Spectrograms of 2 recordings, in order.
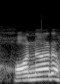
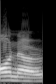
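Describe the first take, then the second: First: "হনার" with the h sounded; wrongly aspirated "হনার"; wrong pronunciation. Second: "অনার" starting on the vowel; silent h. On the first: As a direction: start "হনার" on an audible h. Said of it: "হনার হবে না". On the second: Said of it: "এইচ silent রয়েছে তাই". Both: Shown as a demonstration.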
